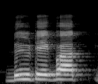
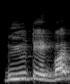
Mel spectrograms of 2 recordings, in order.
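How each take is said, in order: First: It is said flatly, lifeless like a ghost. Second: It is said in a lively, expressive way.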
